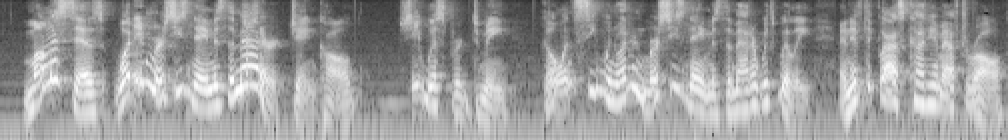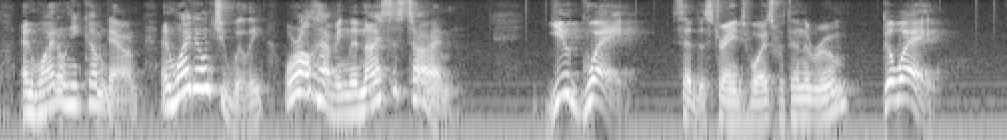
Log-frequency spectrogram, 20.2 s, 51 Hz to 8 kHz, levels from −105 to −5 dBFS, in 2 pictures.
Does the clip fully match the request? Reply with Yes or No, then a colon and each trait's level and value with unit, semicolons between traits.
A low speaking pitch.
No: medium, 180 Hz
